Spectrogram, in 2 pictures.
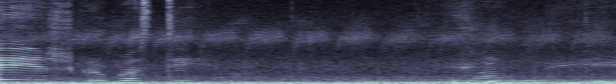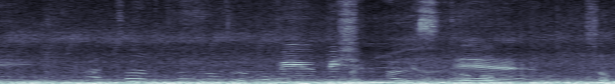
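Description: Car engine and tyres making a steady low rumble, heard from inside the cabin while driving, with people talking over it.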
